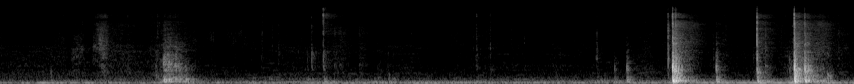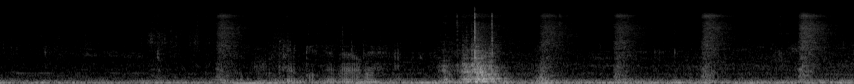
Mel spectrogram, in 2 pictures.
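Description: Clicks and knocks of a 6L90E transmission valve body and its metal parts being handled on a steel workbench, with two loud sharp knocks near the middle. A steady low hum runs underneath.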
